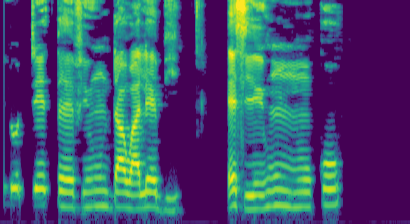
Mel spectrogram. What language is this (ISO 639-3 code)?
yor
